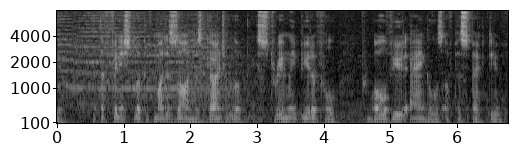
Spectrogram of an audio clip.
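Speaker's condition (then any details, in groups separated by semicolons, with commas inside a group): No condition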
